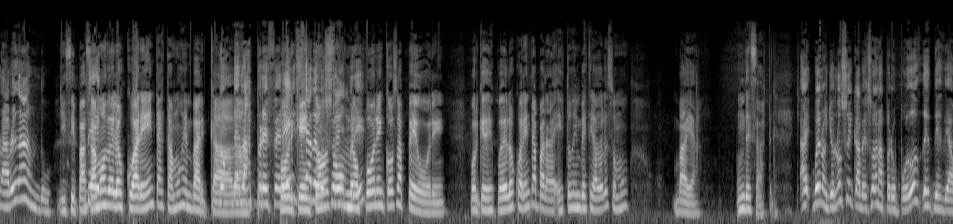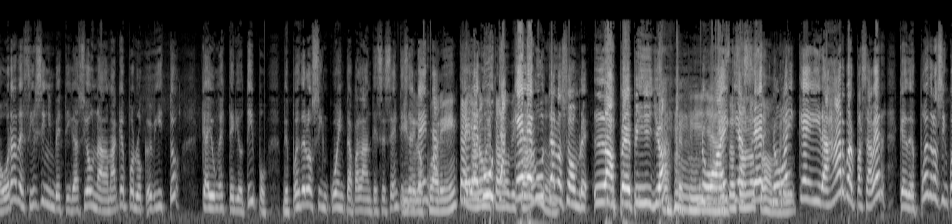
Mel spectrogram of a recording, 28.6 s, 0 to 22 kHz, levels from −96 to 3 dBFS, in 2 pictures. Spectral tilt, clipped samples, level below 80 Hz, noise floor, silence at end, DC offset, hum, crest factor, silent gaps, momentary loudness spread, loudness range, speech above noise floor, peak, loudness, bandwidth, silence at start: -3.5 dB/octave; under 0.1%; -58 dBFS; -60 dBFS; 0 s; under 0.1%; none; 18 dB; none; 17 LU; 13 LU; 40 dB; -2 dBFS; -19 LUFS; 15.5 kHz; 0 s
